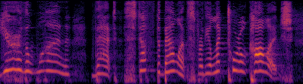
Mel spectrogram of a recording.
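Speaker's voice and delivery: slow, high-pitched screaming.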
